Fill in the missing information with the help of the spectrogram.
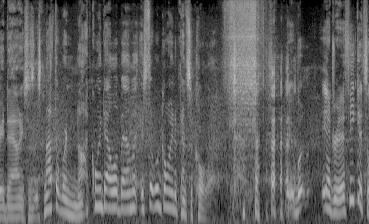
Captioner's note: laughter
